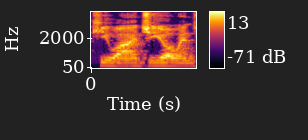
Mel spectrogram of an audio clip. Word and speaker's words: qigong: practice right a lot of people can't even pronounce it q i g o ng it is a chinese word word from the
